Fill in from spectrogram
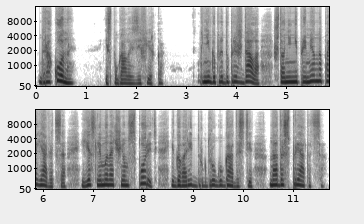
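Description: A woman narrating a children's story in an expressive, measured way. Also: mid-range voice, dry recording, studio quality. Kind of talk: storybook reading.

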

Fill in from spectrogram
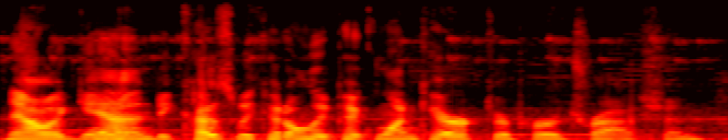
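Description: Bright-voiced chatty male podcast host. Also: on the high side, sing-song, brisk, faint music behind. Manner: chatty, rambling, self-correcting. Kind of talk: casual chat about theme park attractions.

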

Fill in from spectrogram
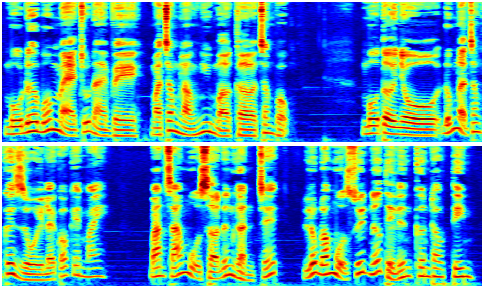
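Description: A man reading an audiobook story with expressive, lively intonation. His voice is warm and mellow, and the recording is dry and close. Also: mid-range voice, a little fast, no echo, soft background music. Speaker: narrator.

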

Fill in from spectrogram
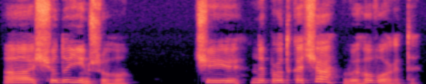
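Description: A man putting on a nervous woman official in an audiobook, high and tense, slightly breathy. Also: sing-song, normal speed, a little mellow, full character voice. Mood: uneasy. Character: anxious female city official.

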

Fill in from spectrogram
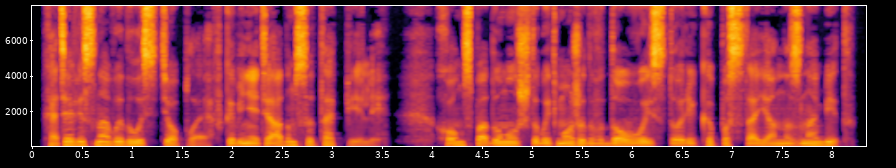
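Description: A man reading an audiobook in an even, measured scripted narration. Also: fairly low pitch, dry recording, clean studio sound.

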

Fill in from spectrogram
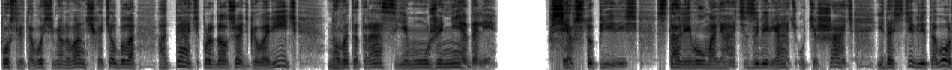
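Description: A man reading classic fiction aloud as an audiobook narrator, in a measured, expressive way. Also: medium pitch, no echo, clean studio sound.

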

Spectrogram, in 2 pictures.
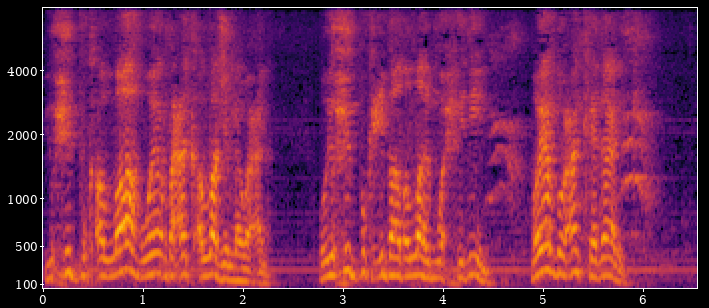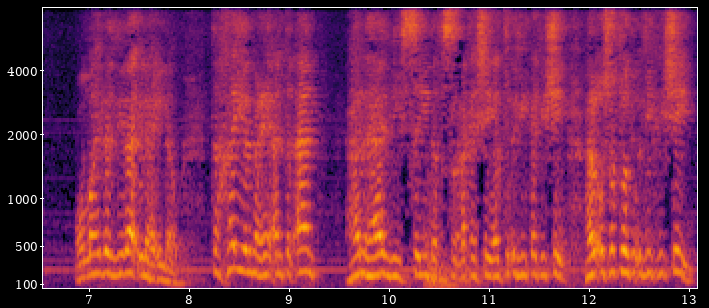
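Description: A man's voice: sits high, very fast, fairly bright tone, poor audio. A man acting as a ruqyah healer, commanding and repeating himself as he addresses a spirit in an exorcism session, full of religious phrases.

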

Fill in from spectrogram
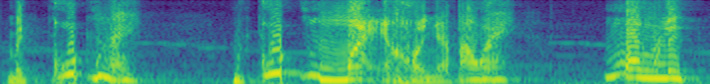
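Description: Casting: a man doing a shrill vicious daughter-in-law, loud rapid scolding, storybook villain. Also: very animated, faint music behind. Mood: furious. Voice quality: shrill, screeching. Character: shrill cruel middle-aged daughter-in-law.

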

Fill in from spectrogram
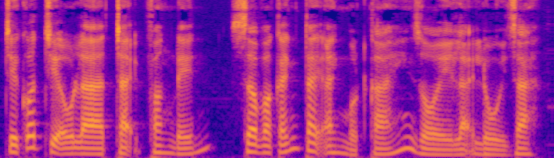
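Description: A man narrating a story audiobook in a steady, measured way. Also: on the low side, no room sound, clean studio sound.

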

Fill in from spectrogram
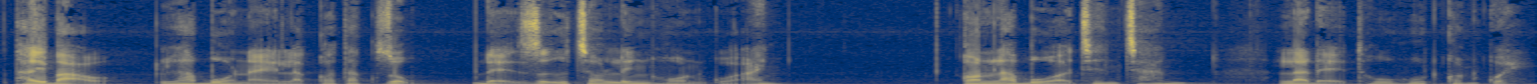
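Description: A man's voice: lowish voice, dark tone. A man narrating a horror story with a dramatic, varied delivery.

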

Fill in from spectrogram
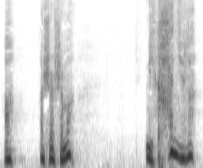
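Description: A man's voice: fairly high pitch, big pitch swings, normal speed, pitched above the performer's own voice. A man voicing a nervous young man who stammers out anxious questions.

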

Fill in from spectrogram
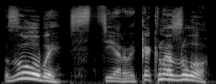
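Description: A male audiobook reader voicing an irritable army staff officer with a toothache, who curses, shouts and groans. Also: high-pitched, big pitch swings, slow, no echo, clean studio sound, pitched above the performer's own voice, heavily acted. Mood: angry. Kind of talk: audiobook character voice.

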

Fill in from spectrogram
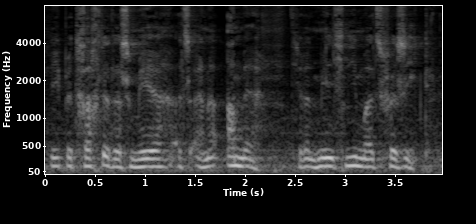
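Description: Captain Nemo, an imperious, bright-voiced submarine captain, acted by a man. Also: medium pitch, little pitch movement, a little hiss or hum, natural voice. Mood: reverent, fervent. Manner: measured, formal, imperious. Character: proud, secretive, commanding submarine captain. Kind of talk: radio drama acting.

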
